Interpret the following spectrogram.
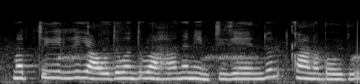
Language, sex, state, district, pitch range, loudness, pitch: Kannada, female, Karnataka, Bidar, 255-290 Hz, -14 LUFS, 270 Hz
